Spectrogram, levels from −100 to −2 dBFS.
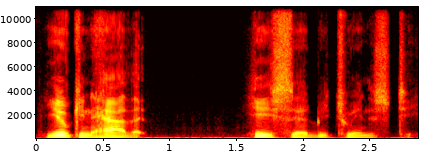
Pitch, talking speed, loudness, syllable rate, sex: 100 Hz, 190 wpm, -21 LUFS, 4.9 syllables/s, male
